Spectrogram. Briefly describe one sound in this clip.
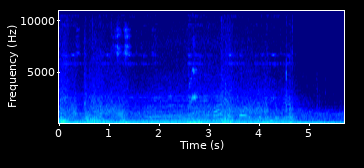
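A car engine revs and drones.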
